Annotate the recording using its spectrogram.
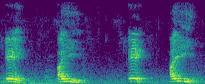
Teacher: कंठ तालव्य, यानी तालू से तो बोले जा रहे हैं लेकिन कंठ से हवा आ रही है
